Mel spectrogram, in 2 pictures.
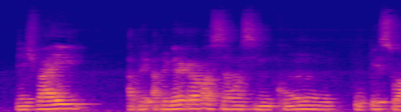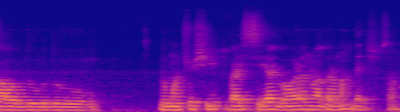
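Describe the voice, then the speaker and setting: A man speaks at a medium pitch and a moderate pace, his somewhat breathy voice dark and mellow in tone, with monotone, flat intonation and audible room echo. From Brazil, Rio Grande do Norte (Macau). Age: 20s. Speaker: evangelist and youth leader. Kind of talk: testimony.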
